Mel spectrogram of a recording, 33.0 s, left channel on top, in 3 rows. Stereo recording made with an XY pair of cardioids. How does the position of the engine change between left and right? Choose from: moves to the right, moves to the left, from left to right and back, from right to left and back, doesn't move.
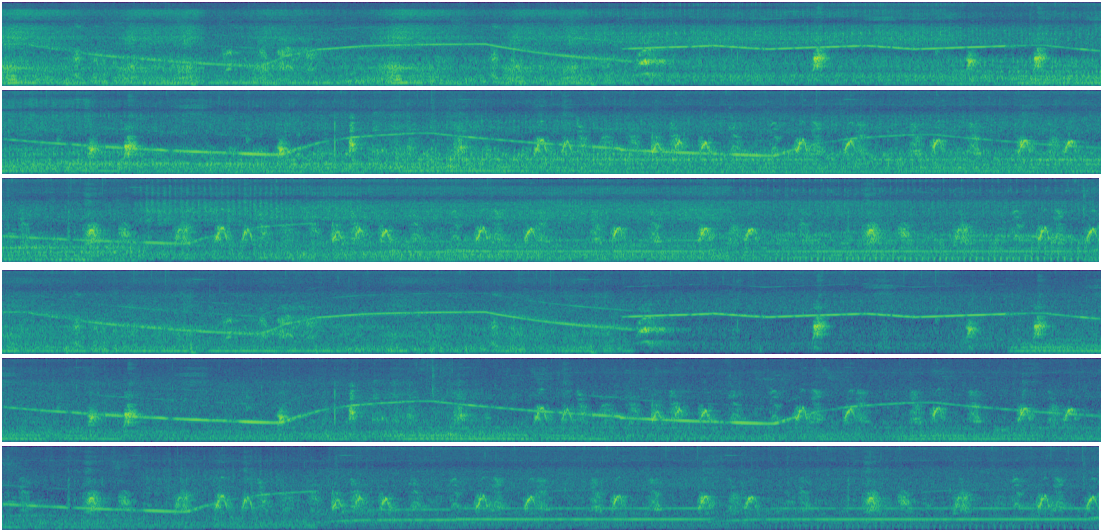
doesn't move.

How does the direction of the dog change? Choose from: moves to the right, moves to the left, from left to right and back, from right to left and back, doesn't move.
doesn't move.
